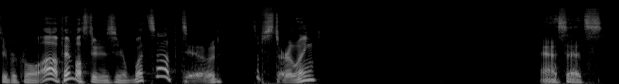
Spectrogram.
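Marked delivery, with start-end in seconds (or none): 1.3-6.0 raspy, hoarse, worn-out voice, fired up and swooping. Greeting people as they arrive while fired up, losing his voice. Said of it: "I'm losing my voice here".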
